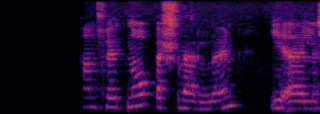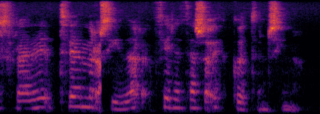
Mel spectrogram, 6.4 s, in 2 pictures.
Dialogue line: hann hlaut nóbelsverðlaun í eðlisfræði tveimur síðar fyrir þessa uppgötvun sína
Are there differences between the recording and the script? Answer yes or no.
no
